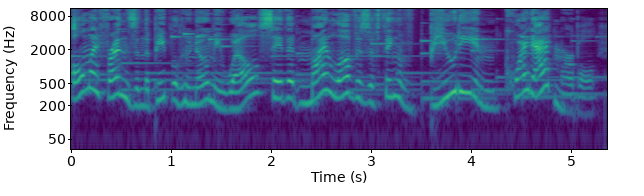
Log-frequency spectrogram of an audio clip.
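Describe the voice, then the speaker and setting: A woman's voice: high-pitched, big pitch swings, a little fast, darkish tone, faint music behind. A woman voicing an earnest, lovestruck and easily offended devotee in a dramatic, emphatic reading of an open letter. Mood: tender, devoted. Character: earnest, lovestruck, indignant devotee of a cartoon pony.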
